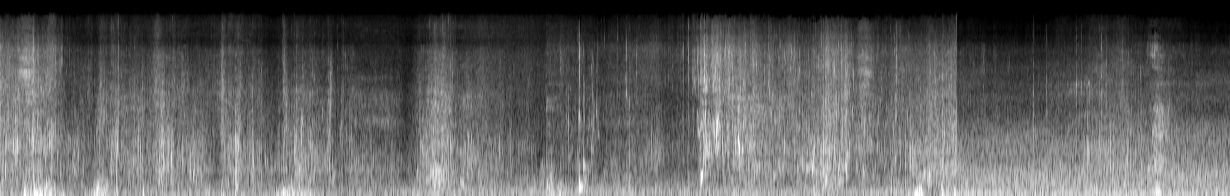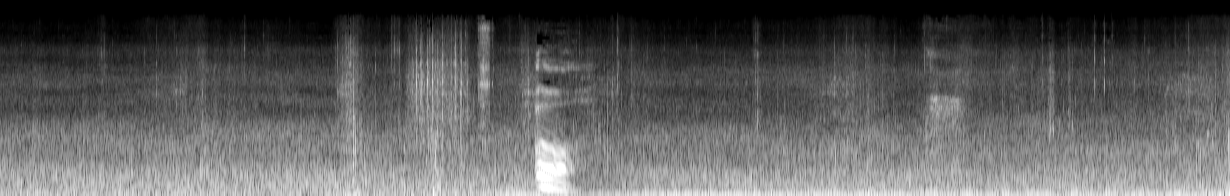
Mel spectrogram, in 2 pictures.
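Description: Water lapping and sloshing against shore rocks, with scattered knocks and the handling of a spinning rod and reel being cranked. About two-thirds of the way in there is one loud falling tone, the loudest sound here, and from then on a steady low rumble of wind on the microphone.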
